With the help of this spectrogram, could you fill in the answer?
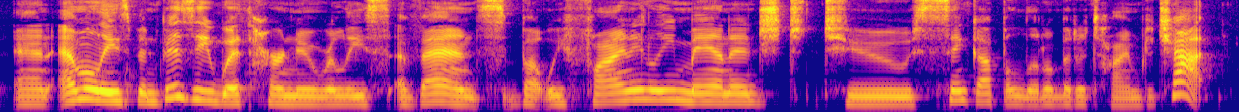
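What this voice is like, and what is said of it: Slightly sick-sounding voice. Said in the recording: “I've been sick. You can actually still hear it in my voice a little bit.”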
